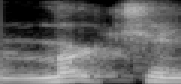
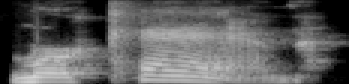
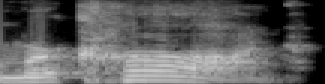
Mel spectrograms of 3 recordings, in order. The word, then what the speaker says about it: Merchan: filed with judge mascara I called him Merchant in the past but it's pronounced meran or or Maran K KH Ka hn is a sound of I've been here pronounce Maran remember Captain Kirk going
